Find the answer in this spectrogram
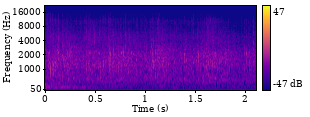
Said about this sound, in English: The Christians are clapping for Jesus.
